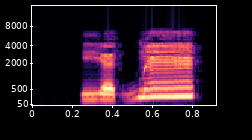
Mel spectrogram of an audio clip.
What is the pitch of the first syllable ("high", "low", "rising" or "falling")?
low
